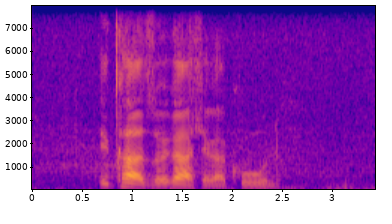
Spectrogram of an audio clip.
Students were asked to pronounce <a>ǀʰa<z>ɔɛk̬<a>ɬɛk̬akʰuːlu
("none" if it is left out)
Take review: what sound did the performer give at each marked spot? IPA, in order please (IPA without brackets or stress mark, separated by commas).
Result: i, z, a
